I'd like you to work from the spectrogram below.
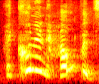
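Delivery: put-on little kid whining his excuse; whiny little brother to mom. A narrator's reading. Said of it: "kind of whining".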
